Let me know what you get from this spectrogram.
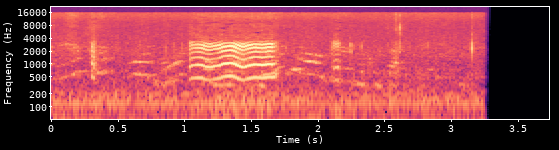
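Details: Newborn Cardigan Welsh Corgi puppy, one of six in a red merle mother's first litter in 2018, crying during the delivery indoors: a brief wavering, quavering squeal lasting about half a second, followed by softer squeaks and low human murmuring.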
